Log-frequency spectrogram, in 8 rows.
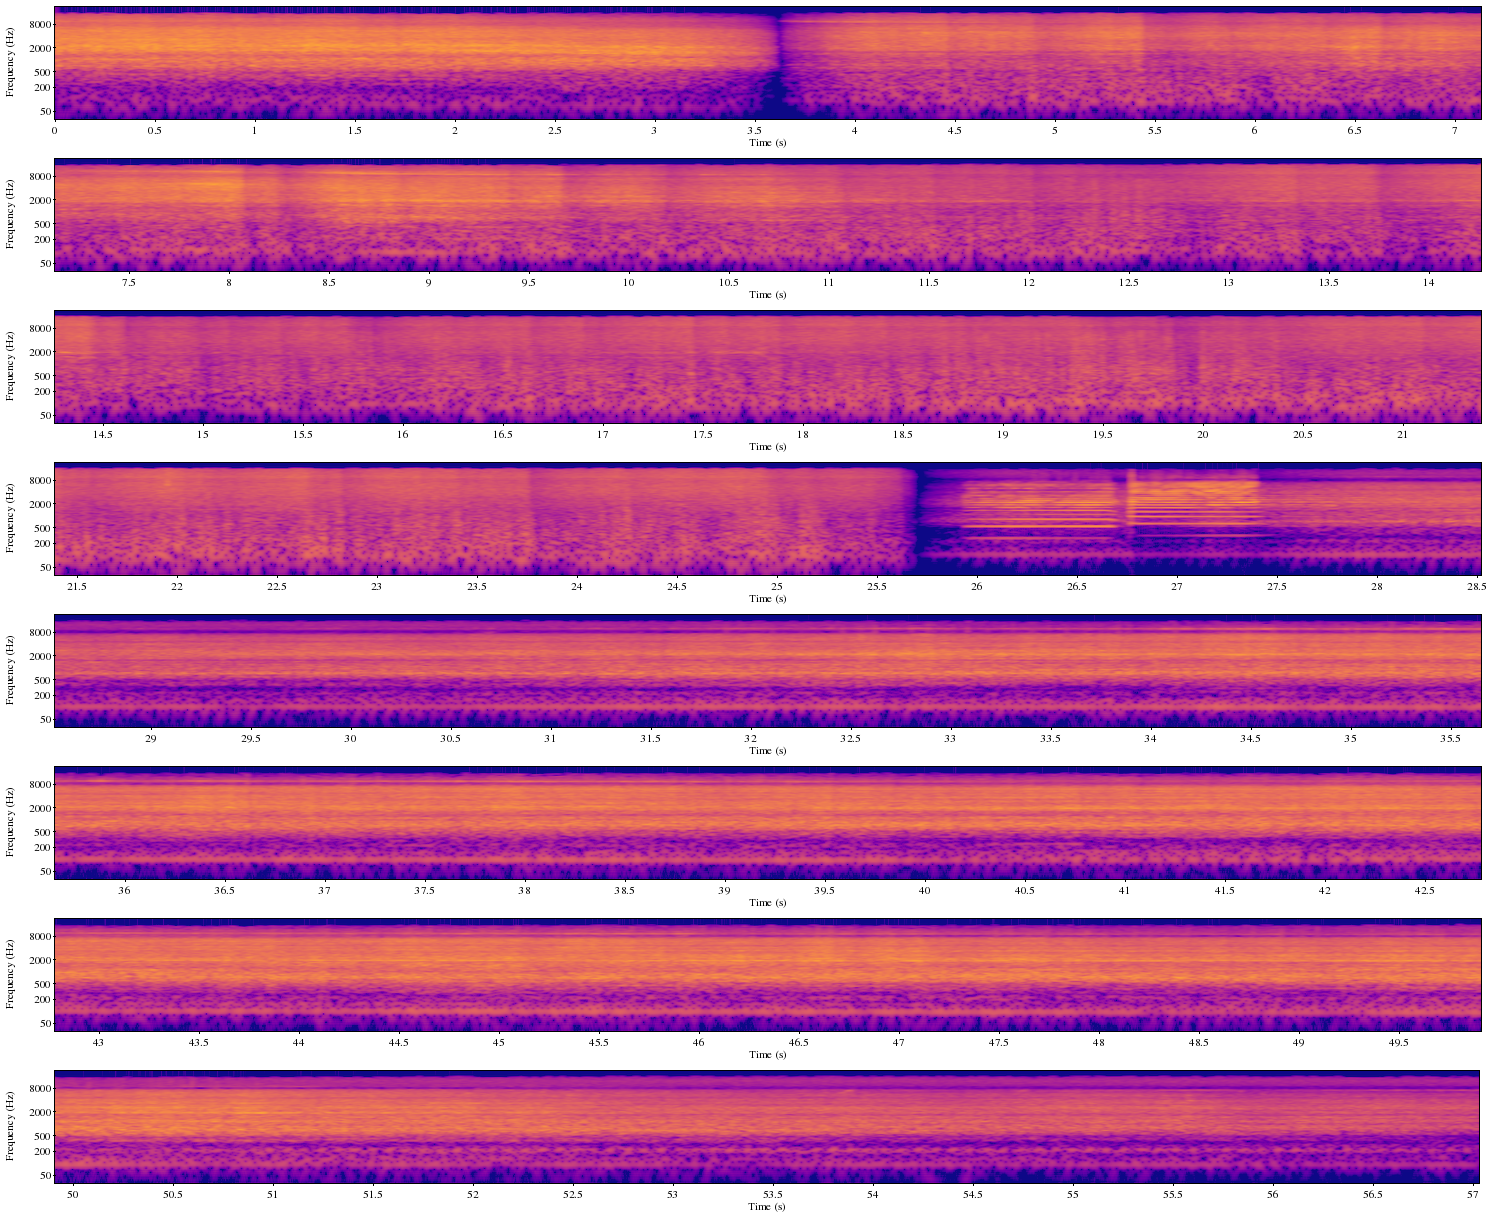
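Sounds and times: diesel train engine running: 0.0s - 24.3s, 24.9s - 57.0s
wind buffeting microphone: 0.0s - 25.7s, 28.0s - 57.0s
train wheel and rail noise: 0.0s - 57.0s
two-tone train horn: 25.8s - 27.9s.

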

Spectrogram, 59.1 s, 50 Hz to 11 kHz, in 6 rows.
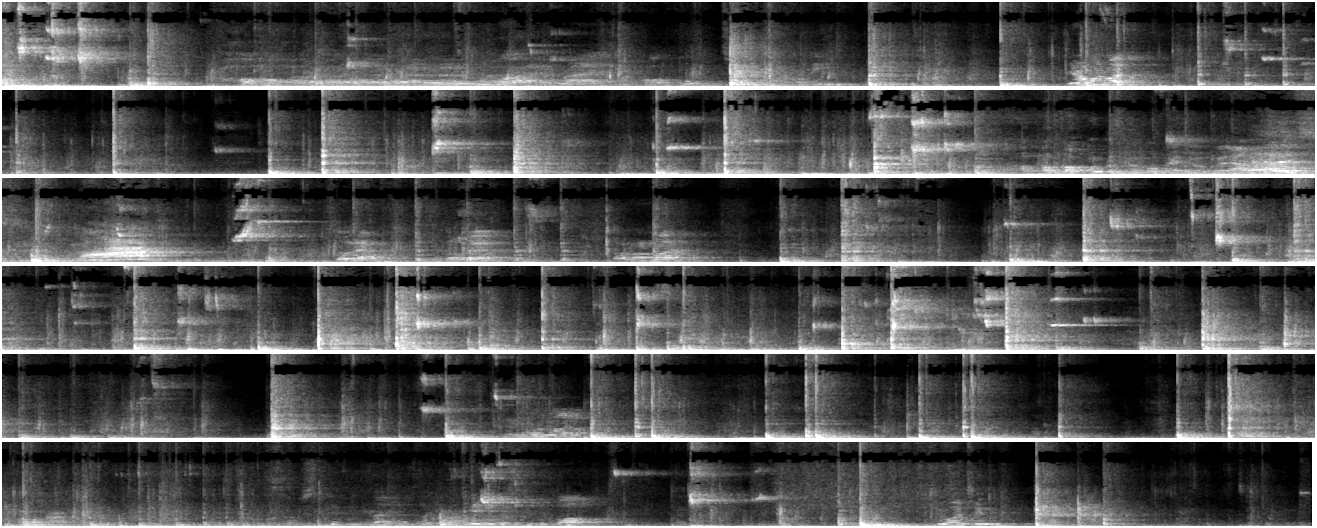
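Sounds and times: paddles hitting plastic ball: 0.0s - 3.8s, 25.5s - 51.7s, 55.1s - 56.2s
ball bouncing on hardwood floor: 0.0s - 4.0s, 5.4s - 11.2s, 11.8s - 19.2s, 25.5s - 51.8s, 57.0s - 58.0s.

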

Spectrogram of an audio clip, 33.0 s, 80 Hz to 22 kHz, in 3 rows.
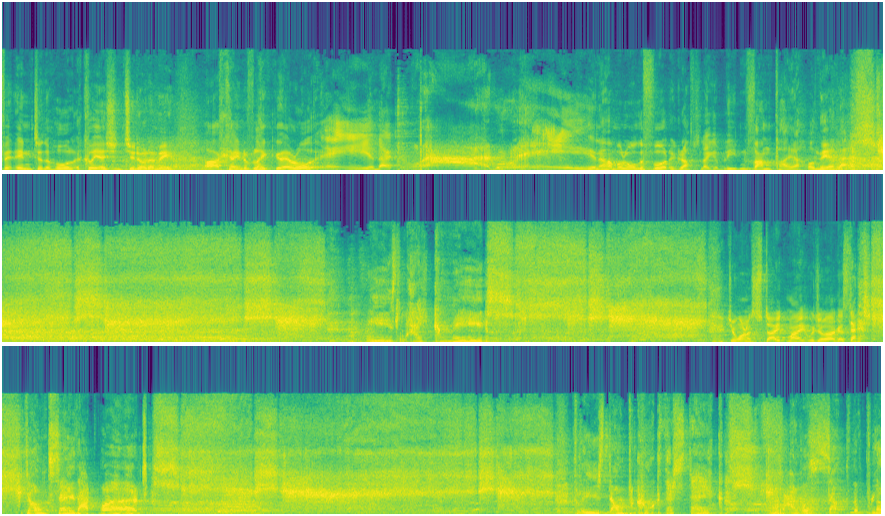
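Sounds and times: audience laughing and applauding: 1.4s - 3.2s, 10.2s - 15.9s, 16.6s - 20.4s, 23.6s - 29.2s
man hissing through teeth: 10.9s - 15.4s, 17.0s - 20.0s, 21.8s - 22.4s, 24.0s - 29.2s.

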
